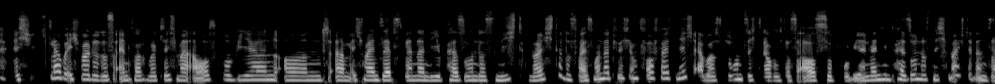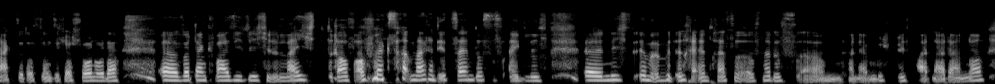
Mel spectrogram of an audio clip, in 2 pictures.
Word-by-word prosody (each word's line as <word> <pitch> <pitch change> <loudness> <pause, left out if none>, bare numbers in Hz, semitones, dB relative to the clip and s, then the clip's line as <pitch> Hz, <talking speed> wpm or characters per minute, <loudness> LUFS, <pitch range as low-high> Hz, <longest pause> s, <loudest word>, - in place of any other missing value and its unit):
ich 225 +8 -6
glaube, 290 -3 +1
ich 230 0 -4
würde 225 -3 0
das 195 +1 -3
einfach 195 +1 -3
wirklich 195 +3 -5
mal 190 -2 0
ausprobieren 210 0 -2
und, 190 0 -3
ähm, 190 -1 +1
ich 205 - -8
meine, 195 0 +2
selbst 195 -1 0
wenn 190 +1 -3
dann 190 -1 0
die 190 +1 -1
Person 190 -1 -2
das 190 -1 -4
nicht 195 +4 -4
möchte, 195 +7 -2
das 225 -3 -5
weiß - - 0
man - - +1
natürlich 270 +2 -3
im 280 - -2
Vorfeld 275 0 -3
nicht, 300 +5 -3
aber - - -1
es 185 - -8
lohnt 230 +4 -1
sich, 195 +1 -7
glaube 180 0 -4
ich, 180 - -8
das 195 -1 -8
auszuprobieren. 185 -1 -1
Wenn 205 +2 +2
die 225 - +1
Person 225 +1 -1
das 220 0 -5
nicht 220 -1 -7
möchte, 430 -1 -5
dann - - -2
sagt - - -1
sie - - -3
das - - -4
dann - - -4
sicher - - -2
schon, 170 +1 +3
oder, 170 +1 +4 0.4
äh, 190 -2 +8
wird 195 +1 +4
dann 195 -1 +5
quasi 185 0 +3
dich 190 0 -2
leicht 200 +5 0 0.2
drauf 185 - +6
aufmerksam 215 +1 +6
machen, 210 +1 +5
dezent, 205 -1 +2
dass 190 0 -1
es 180 - -8
eigentlich, 175 -1 -3 0.4
äh, 190 -1 +8
nicht 200 0 0
im 210 -2 +3
in 175 +6 -2 0.2
ihrem - - +2
Interesse 175 +2 -3
ist, 160 - -8
ne, 190 - 0
das, 165 +1 -6
ähm, - - -4
von - - -7
deinem - - -5
Gesprächspartner - - -3
dann, 285 - -3
ne? 190 -6 +1
195 Hz, 235 wpm, -25 LUFS, 185-215 Hz, 0.4 s, äh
